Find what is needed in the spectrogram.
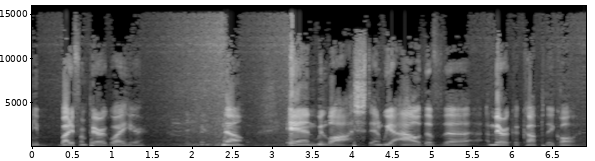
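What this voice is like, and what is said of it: Brazilian-accented English. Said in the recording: “He has that little accent... I'm from Brazil”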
